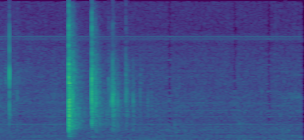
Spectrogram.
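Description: Plastic multimeter test-lead probes clicking as they are handled: one sharp click about half a second in, then a few lighter clicks close after it.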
